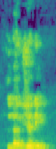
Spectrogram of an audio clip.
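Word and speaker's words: luxury: श हो रहा है, और लग्जरी, जिसमें एस का उच्चारण ज हो रहा है। ज।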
